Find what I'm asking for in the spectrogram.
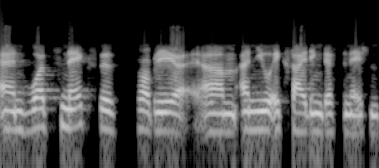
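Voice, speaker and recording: Speaking at a fairly quick pace, a woman with a very deep, low voice talks in a German accent. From Germany. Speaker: food tour company founder. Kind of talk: interview. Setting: studio.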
